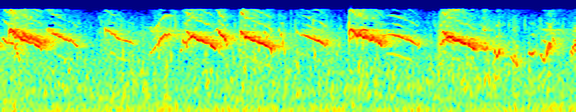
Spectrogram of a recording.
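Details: High, thin white-eye notes from a colony, meant for training songbirds beside trickling water; quick descending chirps tumble one after another with little pause, some softer notes between.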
